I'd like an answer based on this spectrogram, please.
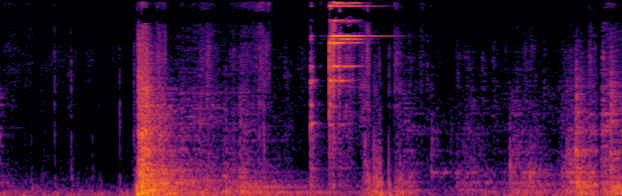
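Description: Metal wrench knocking against a propane grill's sheet-metal cabinet and brass gas fitting while the old hose's fitting is broken loose: one heavy thunk about a second and a half in, then a sharp ringing metallic clink about two seconds later, followed by quieter handling of the fitting.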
